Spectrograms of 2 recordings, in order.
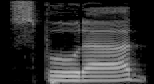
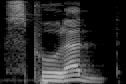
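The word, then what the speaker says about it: स्फुरद्: स्फुरद दिगंत, यहाँ आधा द और पूरा द और मात्रा है। पहले आधा वाला द स्फुरद, हल्का सा उच्चारण।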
